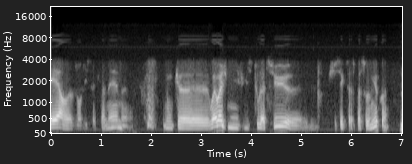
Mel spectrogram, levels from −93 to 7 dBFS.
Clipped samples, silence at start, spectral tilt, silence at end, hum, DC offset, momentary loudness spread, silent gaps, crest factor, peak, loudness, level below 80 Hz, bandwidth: under 0.1%; 0 s; -7.5 dB/octave; 0 s; none; under 0.1%; 19 LU; none; 16 dB; 0 dBFS; -17 LUFS; -68 dBFS; 8 kHz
